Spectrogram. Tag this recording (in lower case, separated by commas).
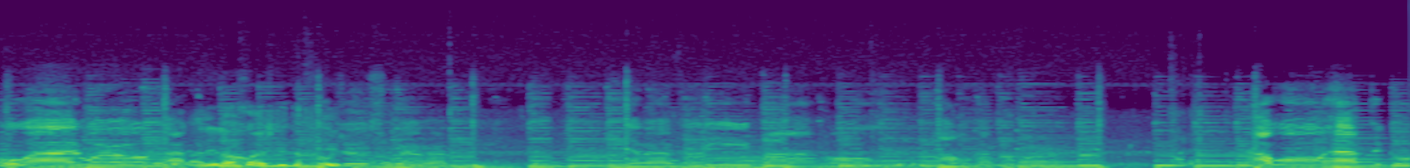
music, speech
